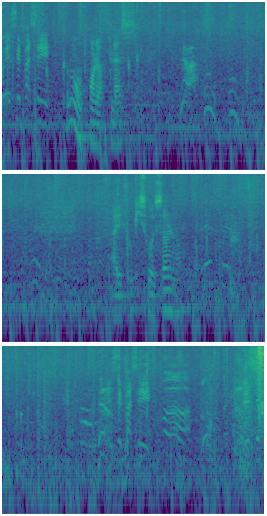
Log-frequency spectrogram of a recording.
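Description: Horse hooves thud on a dirt road.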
